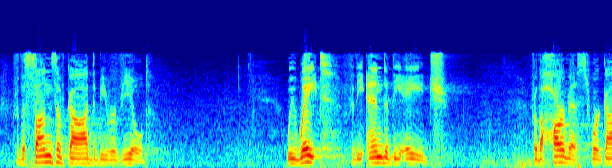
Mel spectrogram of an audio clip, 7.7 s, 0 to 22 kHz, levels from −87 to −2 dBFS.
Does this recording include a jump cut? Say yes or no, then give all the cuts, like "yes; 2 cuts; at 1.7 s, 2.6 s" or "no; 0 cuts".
no; 0 cuts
